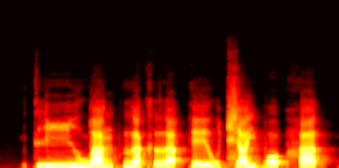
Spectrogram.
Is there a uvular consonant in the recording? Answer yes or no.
no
